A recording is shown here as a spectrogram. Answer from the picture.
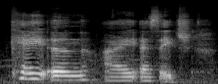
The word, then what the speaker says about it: knish: 嗯，它是 K A 啊 K N I S H 对，然后嗯。因为像英文里面有的时候你看到 K N 组合那个 K 好像都不发音嘛，像什么刀子就是 knife 那个 K 是不发音的。然后犹太人就他们一定会跟你说这个 K 要发音，它叫 knish。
